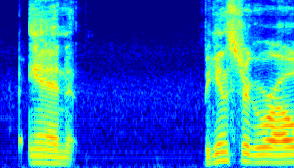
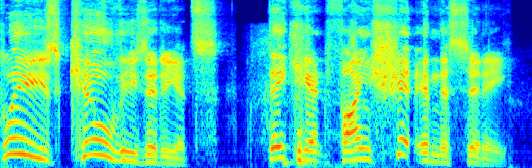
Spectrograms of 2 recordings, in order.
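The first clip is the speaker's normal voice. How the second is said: high, called-out statue voice. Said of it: "the statue's calling out to passersby".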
